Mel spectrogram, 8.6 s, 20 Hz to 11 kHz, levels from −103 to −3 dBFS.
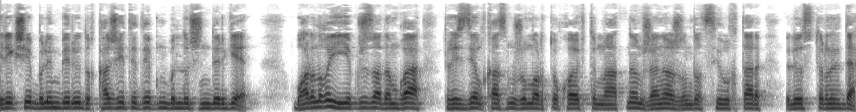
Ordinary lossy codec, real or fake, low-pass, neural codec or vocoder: MP3, 64 kbps; fake; 9.9 kHz; codec, 24 kHz, 0.9 kbps, WavTokenizer, medium speech release version 2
